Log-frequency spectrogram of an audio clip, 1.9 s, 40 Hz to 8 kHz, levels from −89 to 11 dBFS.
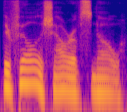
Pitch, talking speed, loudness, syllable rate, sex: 110 Hz, 190 wpm, -15 LUFS, 4.5 syllables/s, male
